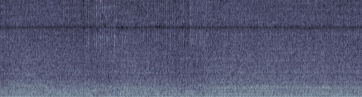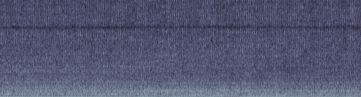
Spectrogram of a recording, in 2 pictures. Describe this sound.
A vehicle engine runs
